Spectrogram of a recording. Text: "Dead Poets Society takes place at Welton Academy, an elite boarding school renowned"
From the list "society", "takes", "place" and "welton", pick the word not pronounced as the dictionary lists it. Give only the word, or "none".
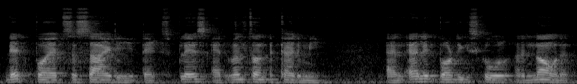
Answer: none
